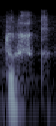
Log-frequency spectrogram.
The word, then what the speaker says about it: Tusk: lo es desde luego se pronuncia como como lo leemos nosotros tú y el nombre sería donald tusk en polaco por ejemplo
